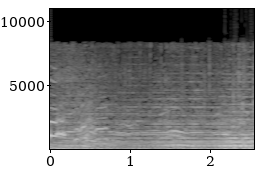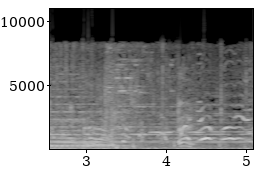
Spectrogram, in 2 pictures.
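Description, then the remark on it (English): Windows shatter in a few sharp, crashing bursts amid a burning house, set against a dense, steady background with voices and tonal sounds running throughout. “Outside, the Chinese gang, dressed in black, strides away from the house as its fiery windows begin to shatter.”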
